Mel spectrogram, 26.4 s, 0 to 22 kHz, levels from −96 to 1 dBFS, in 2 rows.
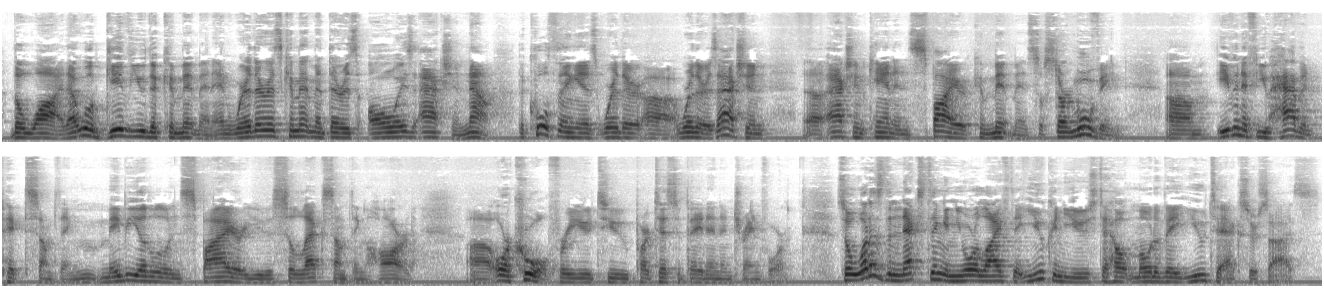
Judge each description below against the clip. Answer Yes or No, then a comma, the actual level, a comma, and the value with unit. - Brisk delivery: No, average, 185 wpm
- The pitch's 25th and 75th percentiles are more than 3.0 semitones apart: Yes, average, 3.6 semitones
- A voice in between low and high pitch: No, low, 125 Hz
